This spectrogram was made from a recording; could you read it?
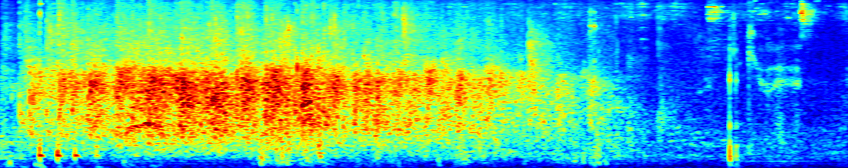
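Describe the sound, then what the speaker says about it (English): An audience at a Bharatanatyam classical Indian dance event applauds for the dancer Akshaya, a broad wash of clapping that swells and then gradually thins out, with a few scattered claps and murmurs at the end. "Let's give a round of applause for Akshaya."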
